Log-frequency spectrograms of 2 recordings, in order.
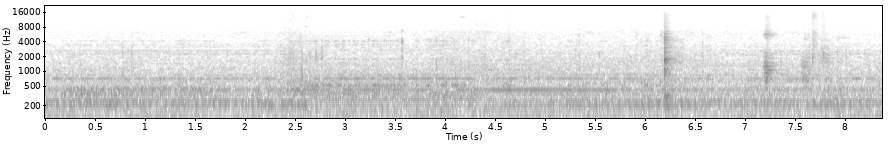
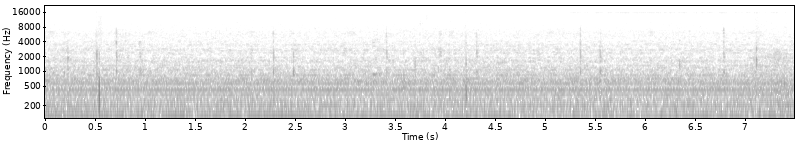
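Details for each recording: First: Power Macintosh 6500/275 hard disk revived after being smacked, powered on again: steady low hum, faint even whir, light clicks; spinning up and working normally. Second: Power Macintosh 6500/275 failing to boot: faint irregular head ticks over a steady low hum with no spin-up whir; heads keep resetting to track zero while the hard disk platters do not spin.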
